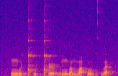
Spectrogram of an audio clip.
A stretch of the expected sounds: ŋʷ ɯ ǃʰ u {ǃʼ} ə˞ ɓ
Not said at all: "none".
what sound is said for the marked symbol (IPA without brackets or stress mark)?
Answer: ǃʼ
